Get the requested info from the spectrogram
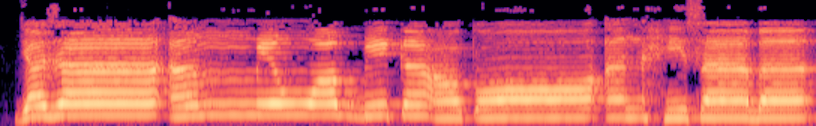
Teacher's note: jazaa dan ata'a dibaca tawassut dalam keadaan 4 harokat.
